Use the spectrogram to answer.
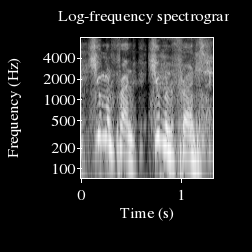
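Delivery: Orcish repetition. Acted. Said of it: "He repeats in Orcish".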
